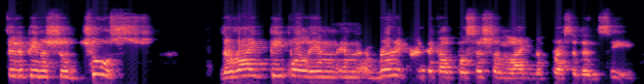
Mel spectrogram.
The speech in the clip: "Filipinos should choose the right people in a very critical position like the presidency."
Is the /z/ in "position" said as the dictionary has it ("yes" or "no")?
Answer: no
